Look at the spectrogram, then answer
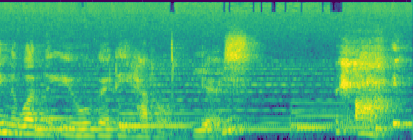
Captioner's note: Grace laughing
